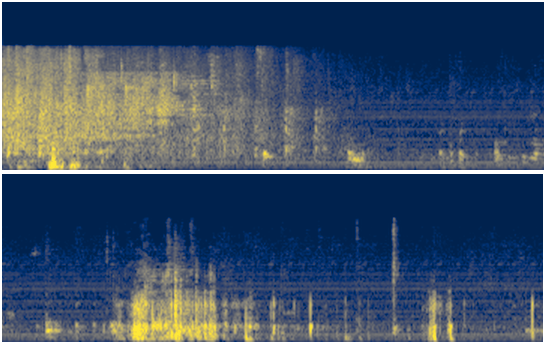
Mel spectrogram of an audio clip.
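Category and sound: crowd, audience applause welcoming speaker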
